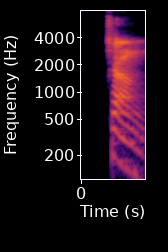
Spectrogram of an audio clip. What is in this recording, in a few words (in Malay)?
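"cang", Malay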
